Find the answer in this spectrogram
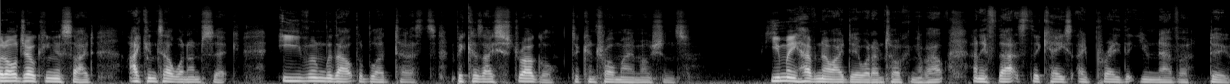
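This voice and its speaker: The recording is very clean, with a silent background, and a man with an English accent speaks at medium pitch and moderate pace. His tone is dark and mellow, with ordinary pitch variation. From England. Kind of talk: personal faith monologue.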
